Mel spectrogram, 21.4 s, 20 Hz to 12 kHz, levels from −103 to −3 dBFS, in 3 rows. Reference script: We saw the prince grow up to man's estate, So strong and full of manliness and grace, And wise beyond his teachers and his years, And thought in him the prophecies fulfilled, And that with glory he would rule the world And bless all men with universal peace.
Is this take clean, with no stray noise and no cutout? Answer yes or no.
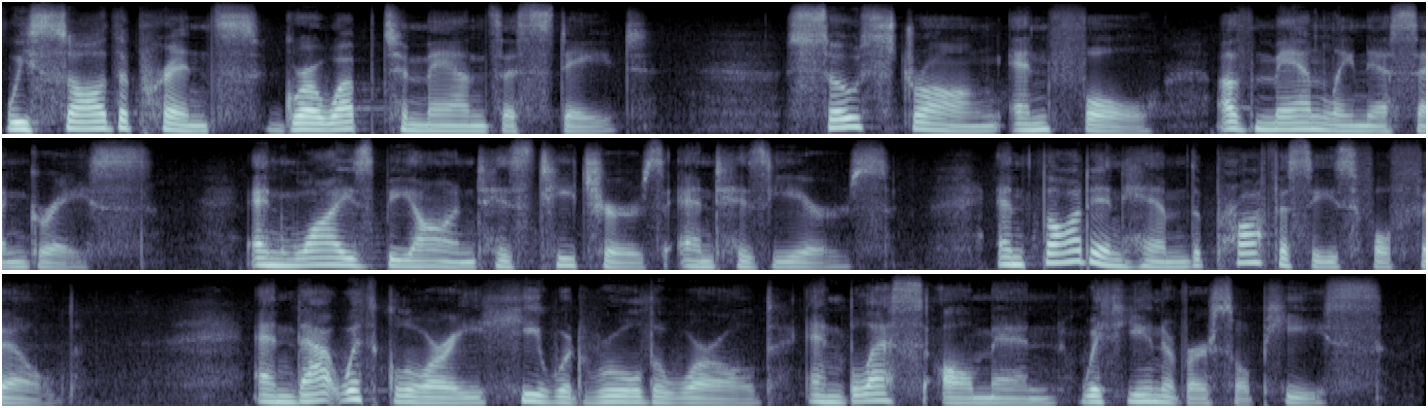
yes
